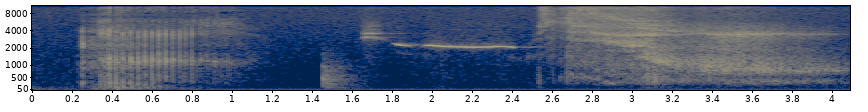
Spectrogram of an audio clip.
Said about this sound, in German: und das heftige Schnaufen klang ganz und gar nicht nach Schlafen, sondern viel eher nach Atemlosigkeit vom schnellen Laufen.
